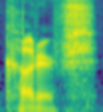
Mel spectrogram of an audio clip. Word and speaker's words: Qatar: It's pronounced Qatar. Something like that. Qatar. People think I'm being racist. Why don't you just go work for American Renaissance and Jared Taylor instead of working for a black man? Because I pronounce it Qatar. What's Qatar? Qatar? Oh, Qatar. Or some people call it Cutter. It's a guttural sound.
